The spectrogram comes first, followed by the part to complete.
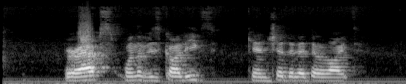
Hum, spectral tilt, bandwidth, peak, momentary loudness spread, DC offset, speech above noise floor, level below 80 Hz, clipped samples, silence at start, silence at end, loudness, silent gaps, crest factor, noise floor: none; -5 dB/octave; 16.5 kHz; 0 dBFS; 14 LU; under 0.1%; 23 dB; -50 dBFS; 0.2%; 0.1 s; 0.3 s; -14 LUFS; none; 16 dB; -37 dBFS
